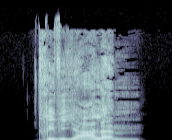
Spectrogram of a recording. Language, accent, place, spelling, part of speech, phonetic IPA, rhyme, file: German, Germany, Berlin, trivialem, adjective, [tʁiˈvi̯aːləm], -aːləm, De-trivialem.ogg
- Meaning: strong dative masculine/neuter singular of trivial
